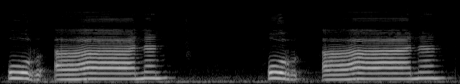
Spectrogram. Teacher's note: क़ाफ और रा मोटा पढ़ा जाएगा, खड़ी ज़बर को एक अलिफ के बराबर खींच कर पढ़ेंगे।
